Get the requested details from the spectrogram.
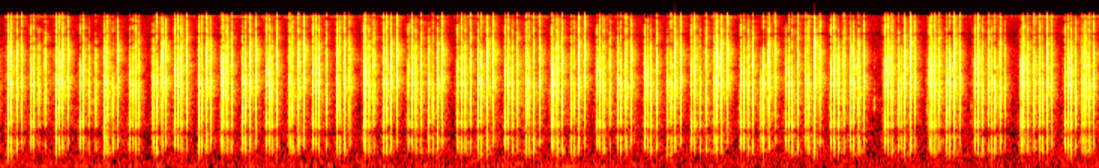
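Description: Long nails tap quickly on a painted wooden Christmas decoration, a flat, thin, solid plywood cut-out with a painted front. The result is a dense, steady stream of crisp, bright clicks in rapid bursts, each dying away almost instantly, with almost no low end.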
